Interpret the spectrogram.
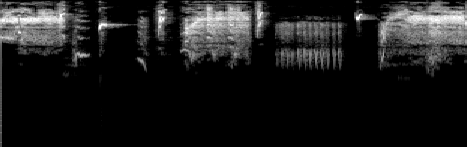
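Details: Wild violaceous euphonia song made of loud high buzzy trills, a clear whistled note, a lower rattling buzz in the middle, and a closing stretch of harsh, high chatter.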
